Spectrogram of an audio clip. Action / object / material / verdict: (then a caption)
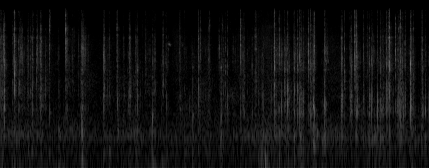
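tap / plastic computer keyboard / plastic / none. Long pink nails and fingertips type rapidly on a black mechanical computer keyboard with plastic keys. Quick, bright, clicky taps rise and fall in uneven bursts with almost no ring after each one, over a quiet background.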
